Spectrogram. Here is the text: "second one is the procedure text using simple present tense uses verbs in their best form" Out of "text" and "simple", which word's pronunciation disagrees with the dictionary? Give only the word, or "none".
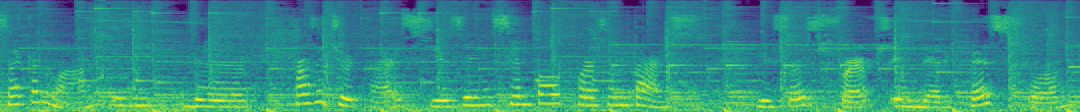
text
